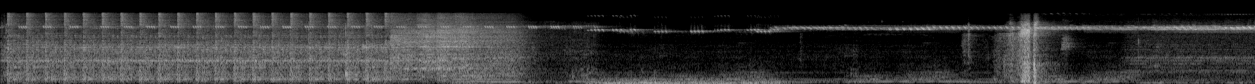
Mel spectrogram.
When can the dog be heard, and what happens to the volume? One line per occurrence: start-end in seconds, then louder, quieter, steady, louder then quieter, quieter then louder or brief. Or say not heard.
not heard.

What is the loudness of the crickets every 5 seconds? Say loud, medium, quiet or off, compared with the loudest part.
medium, medium, loud.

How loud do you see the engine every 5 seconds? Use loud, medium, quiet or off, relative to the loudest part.
loud, quiet, quiet.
